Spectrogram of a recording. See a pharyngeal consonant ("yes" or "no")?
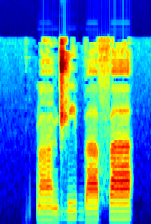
no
